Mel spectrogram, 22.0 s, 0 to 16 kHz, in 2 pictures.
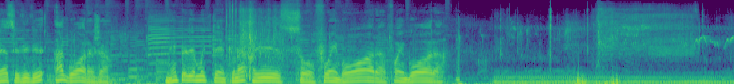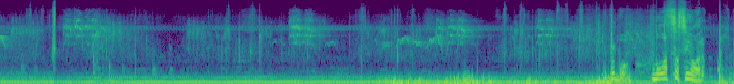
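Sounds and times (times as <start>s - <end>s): birds chirping: 0.0s - 22.0s
electric motor humming: 7.4s - 20.7s.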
